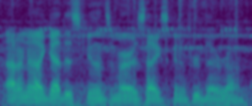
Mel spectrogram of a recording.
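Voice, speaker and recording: An actor playing an eager high school boy investigator in a naturalistic audio drama, talking in a casual, rambling, earnest way. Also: level tone, racing, lightly acted. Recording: outdoor night noise, crickets. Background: crickets and insects.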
